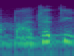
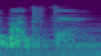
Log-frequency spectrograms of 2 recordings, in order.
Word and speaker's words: बाधते: कष्ट दे रहा है, क्योंकि बाधती शब्द का अशुद्ध उच्चारण आपने किया है। ये शब्द बाधते होना चाहिए।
